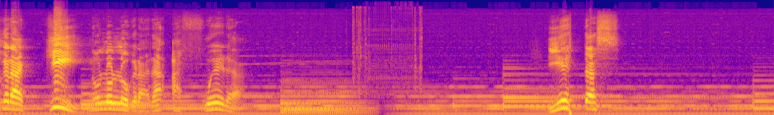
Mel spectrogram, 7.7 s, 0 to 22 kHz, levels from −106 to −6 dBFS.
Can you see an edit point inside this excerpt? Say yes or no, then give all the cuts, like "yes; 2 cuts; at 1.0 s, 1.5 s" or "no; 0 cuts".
yes; 1 cut; at 3.6 s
